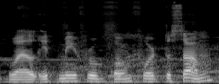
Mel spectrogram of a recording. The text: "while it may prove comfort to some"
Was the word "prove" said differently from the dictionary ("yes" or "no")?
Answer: yes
